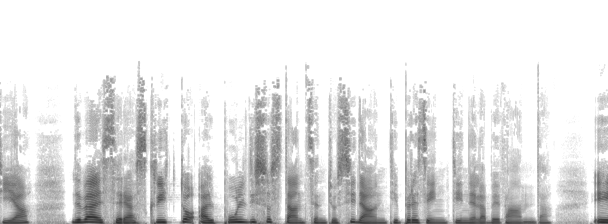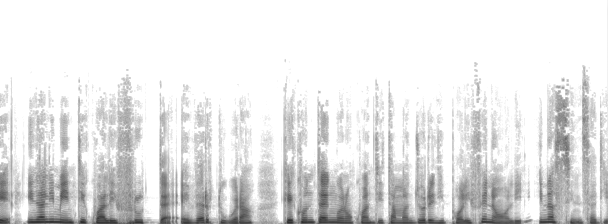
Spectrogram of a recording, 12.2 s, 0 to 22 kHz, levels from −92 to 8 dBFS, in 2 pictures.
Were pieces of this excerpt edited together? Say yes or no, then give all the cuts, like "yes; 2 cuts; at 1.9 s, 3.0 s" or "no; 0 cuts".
yes; 1 cut; at 6.2 s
